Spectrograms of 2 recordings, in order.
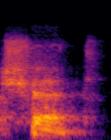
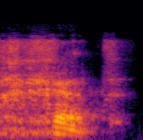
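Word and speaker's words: חטא: It's not chet, but chet. It's a guttural sound. Hard for English speakers to pronounce unless they are familiar with the German Achtung or the Yiddish chutzpah. The convention has evolved to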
